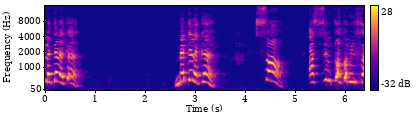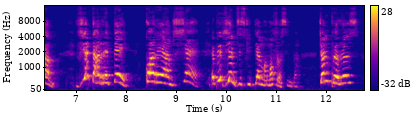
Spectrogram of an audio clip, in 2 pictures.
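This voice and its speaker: A woman, shouting and mocking through an insult-laden livestream rant. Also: high-pitched. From Ivory Coast. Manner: shouting, mocking, laughing taunts.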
